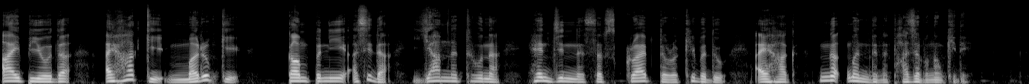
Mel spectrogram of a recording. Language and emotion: Manipuri, surprised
